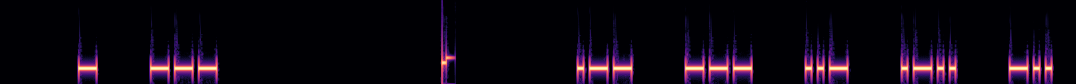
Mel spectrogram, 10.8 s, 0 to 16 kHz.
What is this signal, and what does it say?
Morse code, heard as a keyed tone, about 21 wpm, spaced as for 11 wpm, 700 Hz. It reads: TO WOULD
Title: 3x Character Spacing - Top 100 Words - 20wpm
